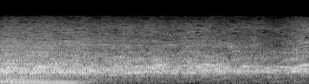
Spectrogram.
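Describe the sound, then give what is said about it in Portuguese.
A large audience at a show makes a loud, continuous chorus of voices imitating deep dog barks, a dense wall of overlapping woofs that stays steady for a few seconds. “Tem que latir grosso, eu quero ver latindo grosso, eu sei que tem pitbull na plateia aí.”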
